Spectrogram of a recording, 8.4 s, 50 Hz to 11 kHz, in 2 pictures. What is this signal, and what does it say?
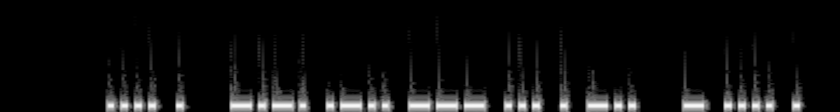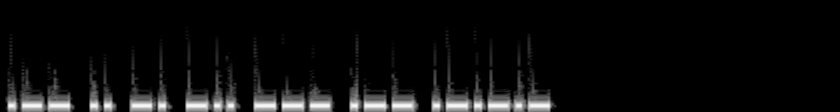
Morse code, heard as a keyed tone, about 36 wpm, 700 Hz. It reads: HE CLOSED THE WINDOW.
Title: Sentences from Top 1600 Words 35wpm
